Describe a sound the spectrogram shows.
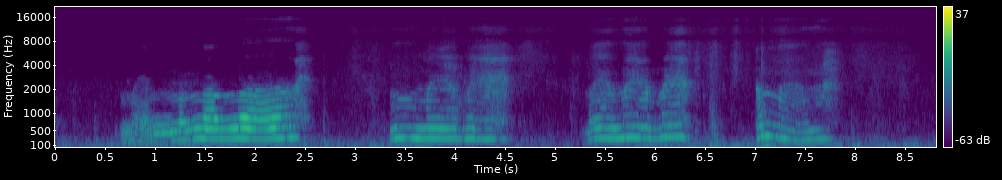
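A baby babbles and coos loudly close by.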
